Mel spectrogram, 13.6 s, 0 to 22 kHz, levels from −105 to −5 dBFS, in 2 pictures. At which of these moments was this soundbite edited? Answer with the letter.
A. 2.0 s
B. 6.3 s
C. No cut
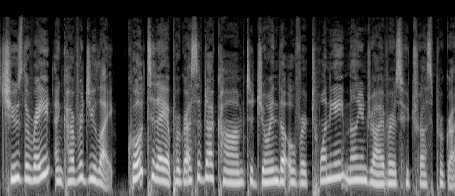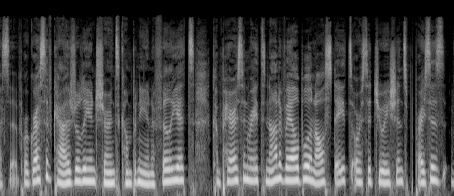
C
